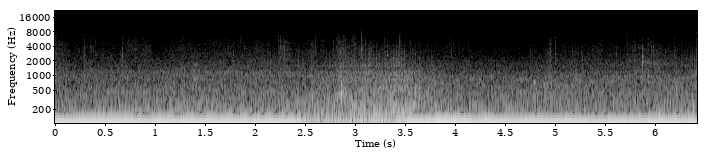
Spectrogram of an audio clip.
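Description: Mazda MX-5 roadster on the move, heard from inside the cabin: a steady low rumble of engine and road noise that dips briefly about two and a half seconds in.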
